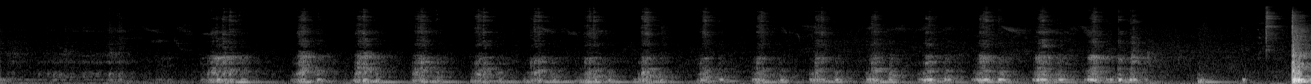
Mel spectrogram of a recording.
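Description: Tailoring scissors cutting cotton blouse fabric on a table along a marked curve: a rapid run of crisp snips, about two to three a second, starting about two seconds in.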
